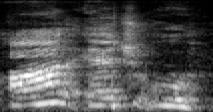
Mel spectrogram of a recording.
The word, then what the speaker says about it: rho: हाँ, इसको पढ़ते हैं रो, देखिए इसको पढ़ते हैं रो, RHO, रो, ठीक, RHO, रो पढ़ते हैं, ठीक है, प्रोनाउंसिएशन RHO, रो को क्या बोलते हैं, रेसिस्टिविटी, ठीक है।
